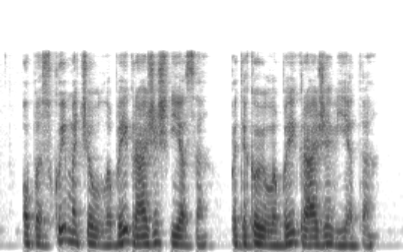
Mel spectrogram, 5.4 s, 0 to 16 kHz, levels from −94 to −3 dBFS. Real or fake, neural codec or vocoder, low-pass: real; none; 7.2 kHz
